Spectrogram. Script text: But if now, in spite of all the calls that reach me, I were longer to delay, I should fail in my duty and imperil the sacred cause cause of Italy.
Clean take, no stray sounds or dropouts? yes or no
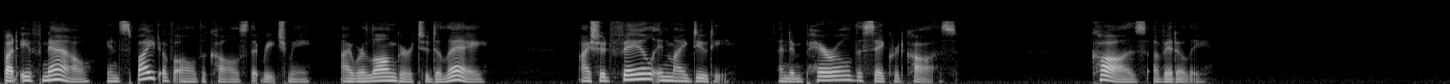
yes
